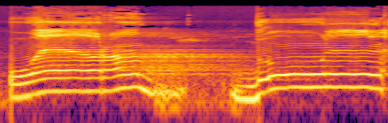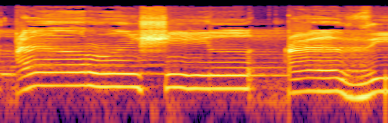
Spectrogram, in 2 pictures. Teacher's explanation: Huruf ba ini kita tekan dan kita tahan saja dengan 2 harokat, langsung masuk ke huruf lam. Huruf alifnya kita anggap tidak ada Dan huruf shin ini juga langsung masuk ke huruf lam.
